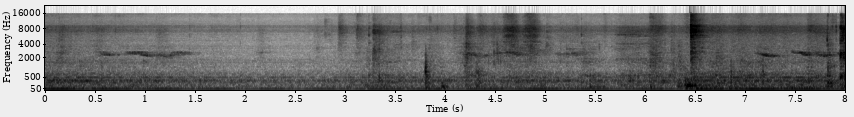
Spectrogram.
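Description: A quiet room with a few faint small taps and clinks, and a brief louder rustle or knock about six and a half seconds in.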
